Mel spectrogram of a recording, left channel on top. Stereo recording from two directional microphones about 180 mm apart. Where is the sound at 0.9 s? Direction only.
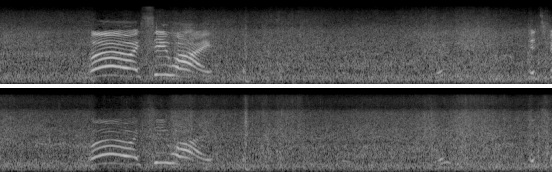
5° right (ahead or behind).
